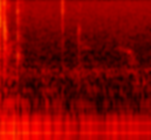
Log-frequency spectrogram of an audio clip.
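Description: Near silence, with a few faint, isolated computer keyboard clicks as the last keys of a typed entry are pressed.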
